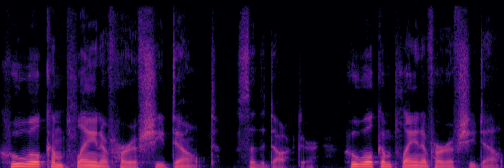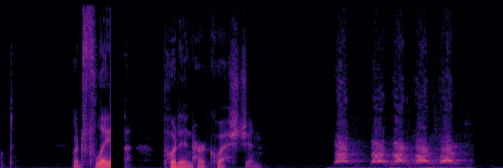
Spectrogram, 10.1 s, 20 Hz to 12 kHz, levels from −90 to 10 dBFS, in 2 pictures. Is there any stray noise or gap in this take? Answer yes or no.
yes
